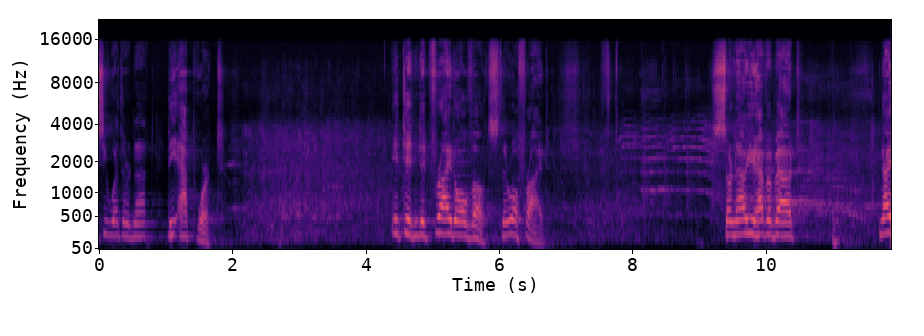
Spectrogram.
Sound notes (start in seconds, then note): 1.9 laughter; 11.1 applause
